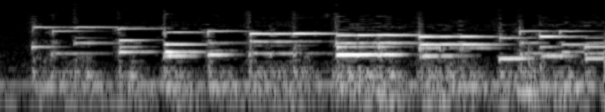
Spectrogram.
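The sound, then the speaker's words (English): A celeste plays the Dance of the Sugar Plum Fairy from Tchaikovsky's Nutcracker Suite: bright, chiming bell-like notes in a steady, lilting melody, each struck note ringing and fading, over a faint low hum. “And what is the instrument that was being played there? The celeste.”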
